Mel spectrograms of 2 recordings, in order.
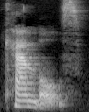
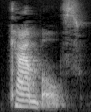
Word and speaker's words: Campbell's: This is Campbell's. Campbell's. Yes, the P is completely silent. We don't say CamPbell's. We say Campbell's. Campbell's.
